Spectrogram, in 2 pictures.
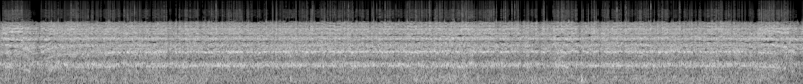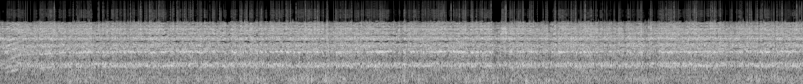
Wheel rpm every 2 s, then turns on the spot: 210, 230, 230, 230, 210, 240, 230, 230.
none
